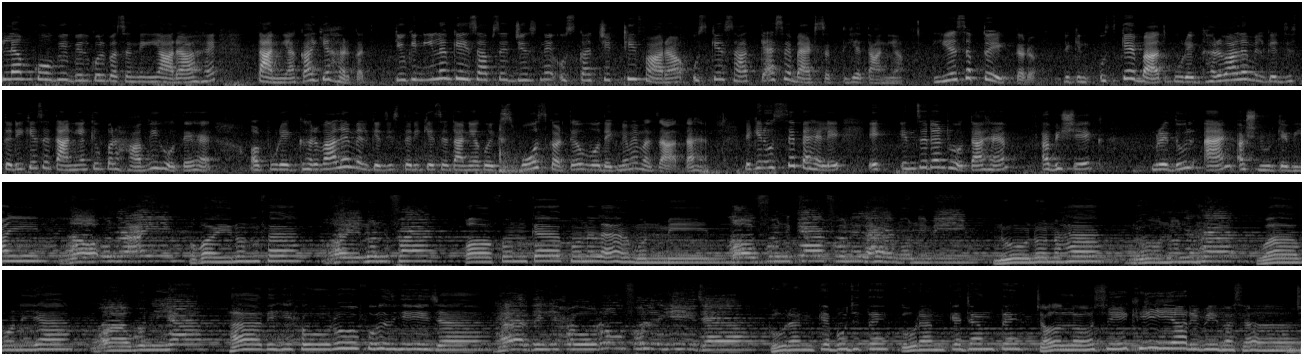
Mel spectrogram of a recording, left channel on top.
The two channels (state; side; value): different; both; correlation 0.00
